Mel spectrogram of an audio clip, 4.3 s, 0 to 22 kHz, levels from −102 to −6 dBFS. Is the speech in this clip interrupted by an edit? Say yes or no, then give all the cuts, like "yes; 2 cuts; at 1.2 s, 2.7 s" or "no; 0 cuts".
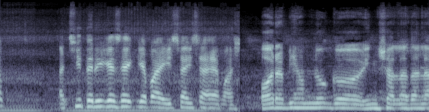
yes; 1 cut; at 2.4 s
